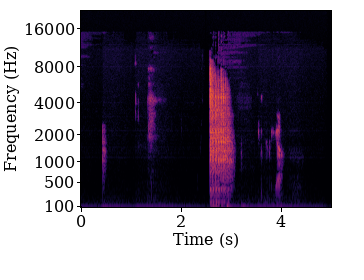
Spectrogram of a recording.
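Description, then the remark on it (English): Real dice clatter onto a hard tabletop in one loud, rattling burst lasting under half a second, with a few faint taps and clicks scattered before and after. “You've got real dice.”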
